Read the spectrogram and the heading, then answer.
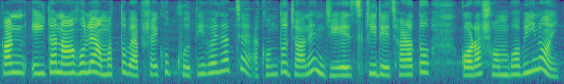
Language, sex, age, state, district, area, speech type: Bengali, female, 18-30, West Bengal, Darjeeling, urban, spontaneous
